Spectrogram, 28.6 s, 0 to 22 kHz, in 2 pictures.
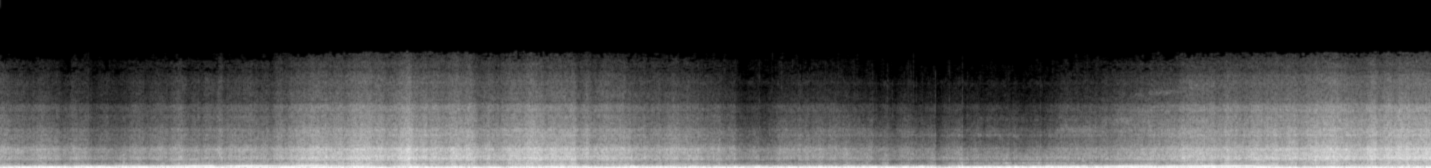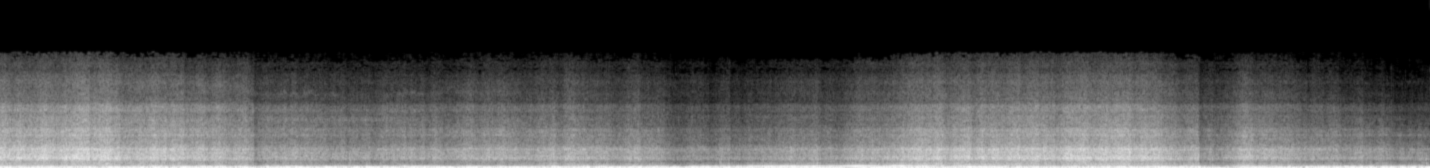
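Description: Lamborghini Gallardo's V10 engine running hard, its pitch climbing three times as the car accelerates and dropping back between, with a rush of wind and road noise that swells and fades with speed.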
